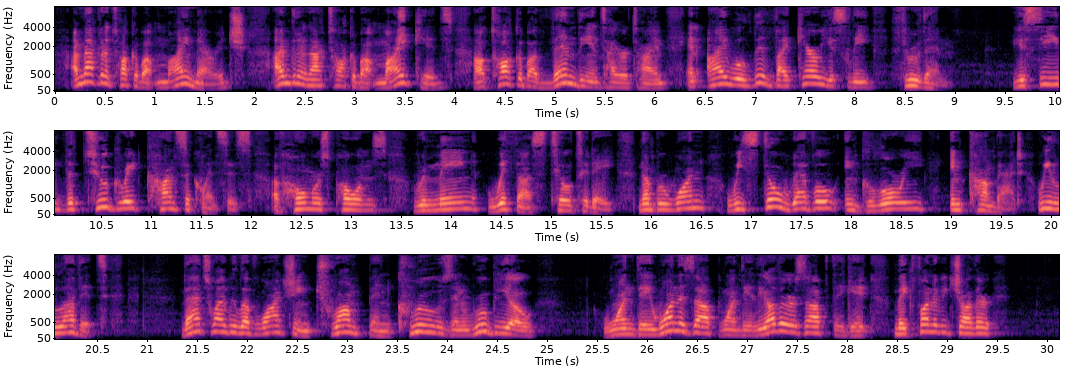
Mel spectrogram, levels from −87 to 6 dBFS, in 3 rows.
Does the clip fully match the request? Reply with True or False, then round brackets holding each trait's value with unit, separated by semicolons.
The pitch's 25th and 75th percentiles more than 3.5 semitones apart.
True (4.6 semitones)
